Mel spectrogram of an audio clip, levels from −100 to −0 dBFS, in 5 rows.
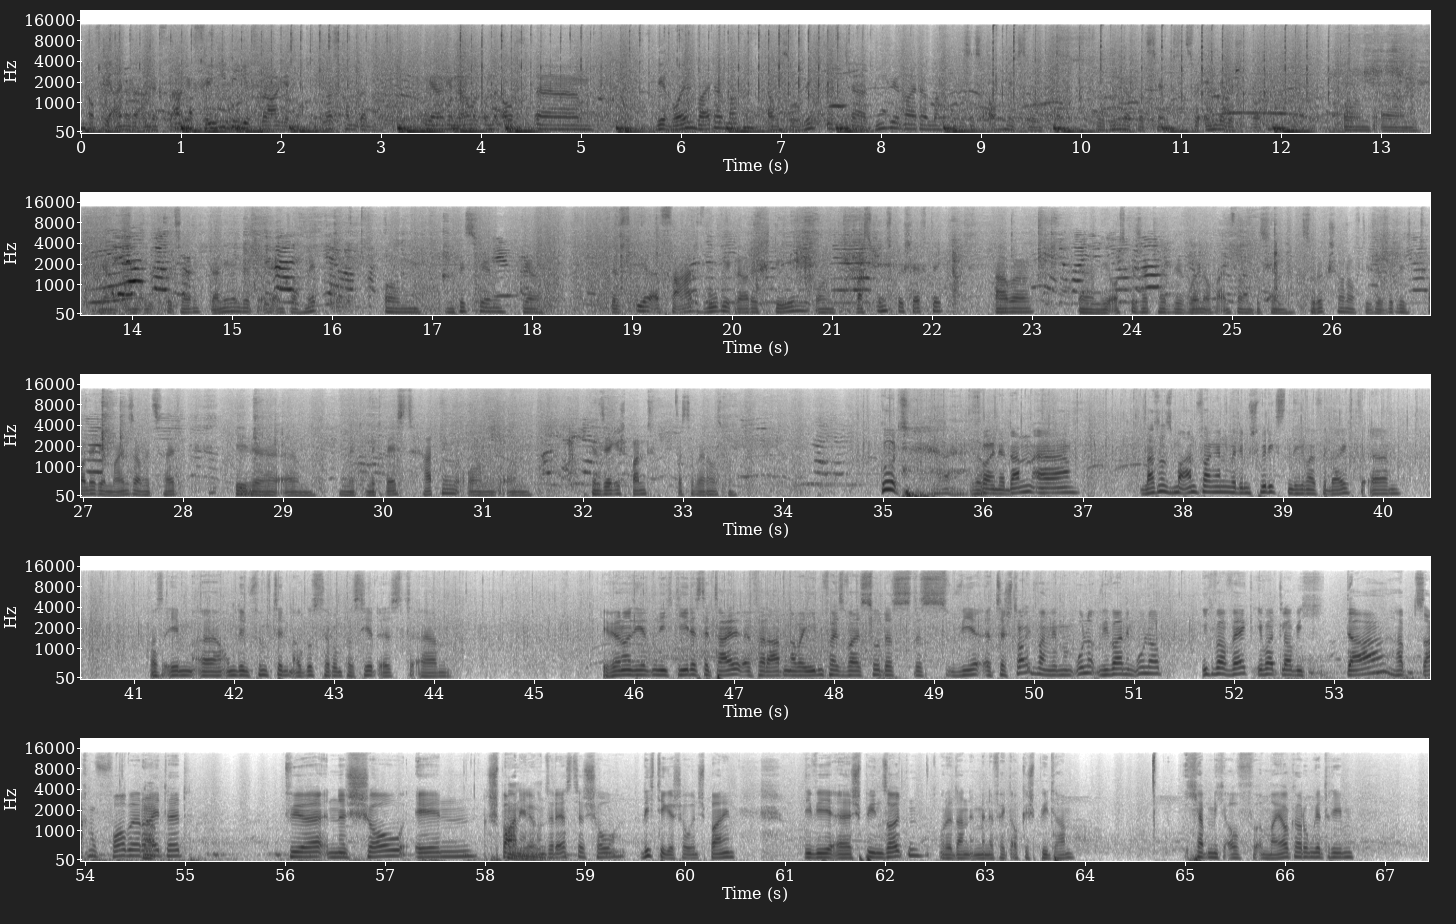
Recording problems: crowd noise; very loud; throughout; 3 dB above the speech

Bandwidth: 13.5 kHz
